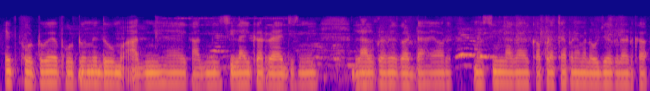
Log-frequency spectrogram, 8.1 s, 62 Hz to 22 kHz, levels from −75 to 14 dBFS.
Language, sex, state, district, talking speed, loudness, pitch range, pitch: Hindi, male, Bihar, West Champaran, 220 wpm, -20 LUFS, 100-105 Hz, 105 Hz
